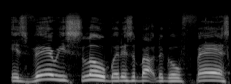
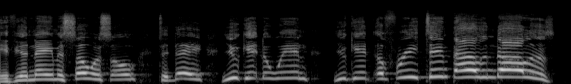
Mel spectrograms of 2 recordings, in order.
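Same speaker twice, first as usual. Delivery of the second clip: mock prize announcer; 9 semitones higher than usual. Mocking a prize draw announcement.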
